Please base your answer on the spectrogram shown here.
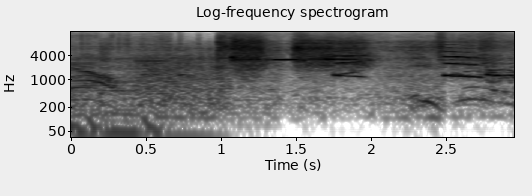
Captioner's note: hydraulics hiss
